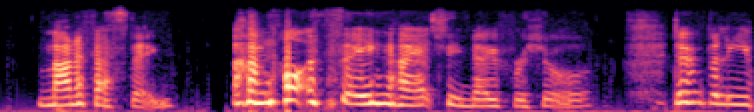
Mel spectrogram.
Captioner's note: laughing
